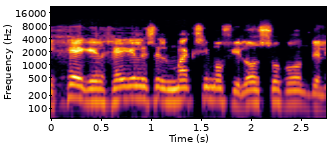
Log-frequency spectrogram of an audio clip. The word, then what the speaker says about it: Hegel: Es el máximo representante en filosofía Hegel, que se escribe con H-E-G-E-L, Hegel.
